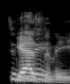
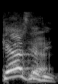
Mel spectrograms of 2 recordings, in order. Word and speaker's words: Ghaznavi: Ghaznavi, yeah. Ghaznavi.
